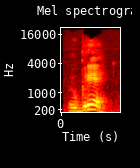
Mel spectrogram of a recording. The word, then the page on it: ygrjæ: Xyzyl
